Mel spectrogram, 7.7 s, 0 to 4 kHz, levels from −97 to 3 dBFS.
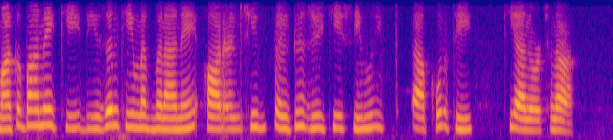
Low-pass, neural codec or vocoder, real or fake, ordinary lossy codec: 3.6 kHz; codec, 16 kHz, 0.5 kbps, X-Codec, HuBERT features, trained on balanced general audio; fake; Opus, 24 kbps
